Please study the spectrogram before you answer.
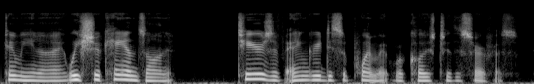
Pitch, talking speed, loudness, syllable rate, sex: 190 Hz, 180 wpm, -18 LUFS, 5.7 syllables/s, female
